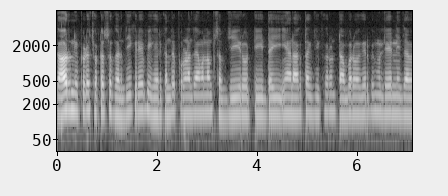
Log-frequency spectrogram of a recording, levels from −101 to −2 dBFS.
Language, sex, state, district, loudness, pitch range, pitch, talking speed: Rajasthani, male, Rajasthan, Nagaur, -25 LUFS, 130-145 Hz, 135 Hz, 110 wpm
